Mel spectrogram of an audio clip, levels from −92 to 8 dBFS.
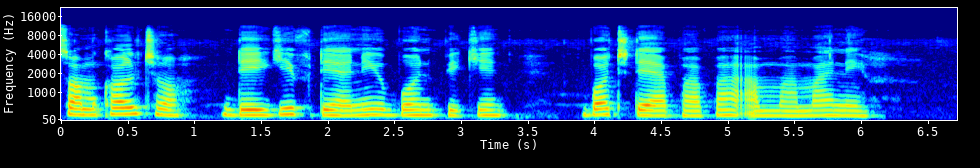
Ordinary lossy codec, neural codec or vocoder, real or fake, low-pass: none; none; real; none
